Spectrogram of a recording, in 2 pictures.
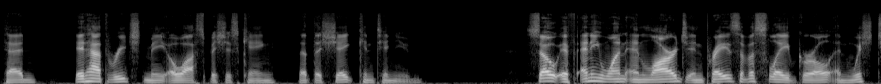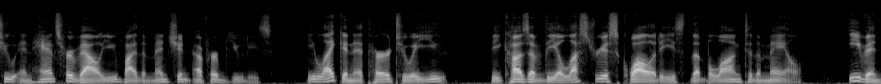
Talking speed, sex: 195 wpm, male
